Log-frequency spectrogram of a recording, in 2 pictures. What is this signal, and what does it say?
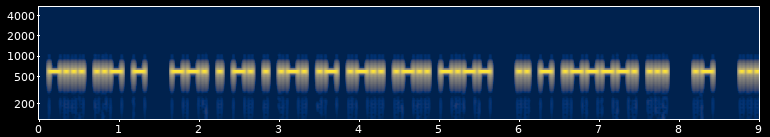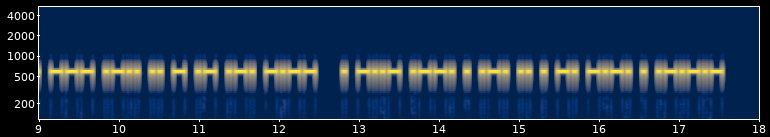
Morse code, heard as a keyed tone, about 25 wpm, 600 Hz. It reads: BUT GENERALLY IT'S A SOLITARY EXPERIENCE.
